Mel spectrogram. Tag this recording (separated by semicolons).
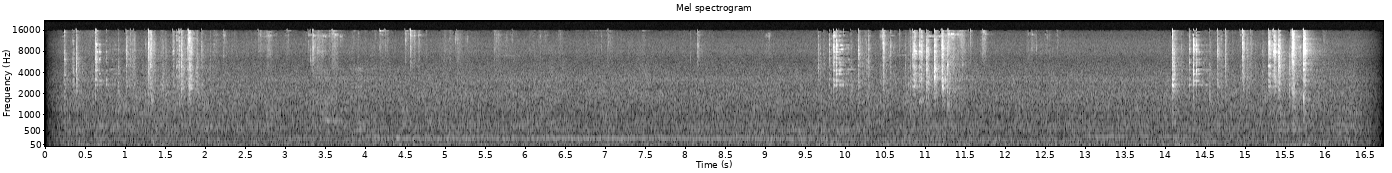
insert; comercial; centre; park; machine; glories; UPF-CS13; parking; payment; mall; coins; campus-upf; shopping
